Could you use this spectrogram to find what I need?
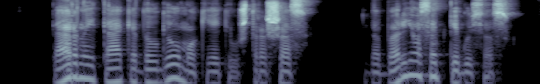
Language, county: Lithuanian, Klaipėda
